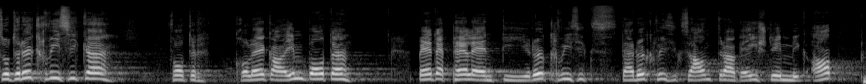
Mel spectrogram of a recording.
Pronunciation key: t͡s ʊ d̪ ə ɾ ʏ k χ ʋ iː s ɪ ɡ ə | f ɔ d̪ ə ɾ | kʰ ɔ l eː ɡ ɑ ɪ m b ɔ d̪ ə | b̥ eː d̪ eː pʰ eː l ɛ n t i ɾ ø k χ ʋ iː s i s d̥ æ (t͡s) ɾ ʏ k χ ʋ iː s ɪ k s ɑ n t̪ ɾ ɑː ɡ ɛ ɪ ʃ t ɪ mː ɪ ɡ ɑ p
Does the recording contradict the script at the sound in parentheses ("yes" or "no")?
yes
